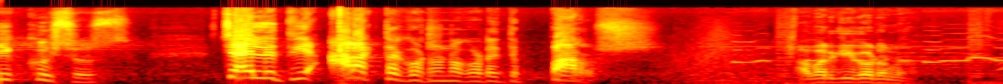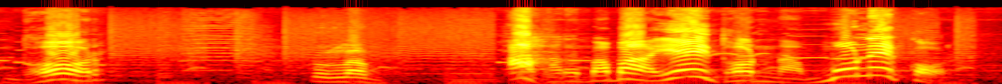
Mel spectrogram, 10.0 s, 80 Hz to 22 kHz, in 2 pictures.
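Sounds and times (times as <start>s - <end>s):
background music: 3.2s - 10.0s.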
